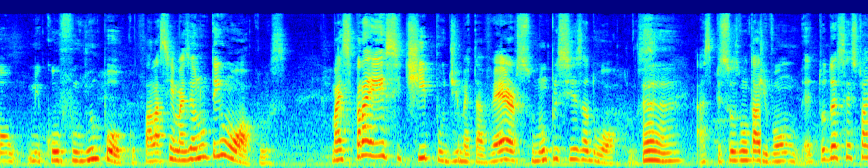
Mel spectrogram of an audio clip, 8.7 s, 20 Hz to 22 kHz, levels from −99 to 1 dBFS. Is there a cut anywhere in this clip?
yes; 1 cut; at 7.6 s

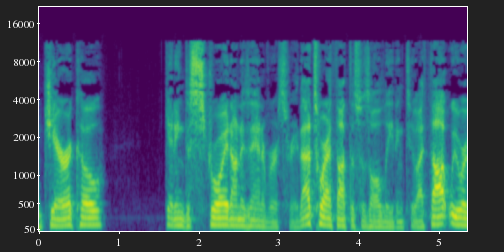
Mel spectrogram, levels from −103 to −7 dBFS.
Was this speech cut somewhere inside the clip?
no; 0 cuts

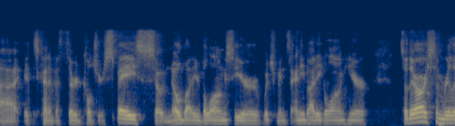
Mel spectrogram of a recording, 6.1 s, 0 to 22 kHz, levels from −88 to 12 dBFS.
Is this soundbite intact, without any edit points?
no; 2 cuts; at 2.7 s, 4.3 s

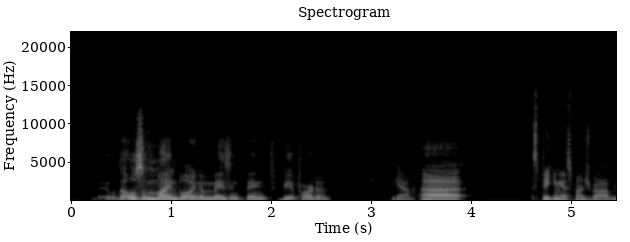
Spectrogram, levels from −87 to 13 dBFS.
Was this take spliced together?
yes; 1 cut; at 3.4 s

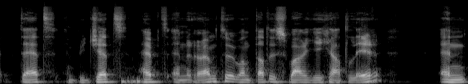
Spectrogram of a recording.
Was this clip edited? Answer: no; 0 cuts

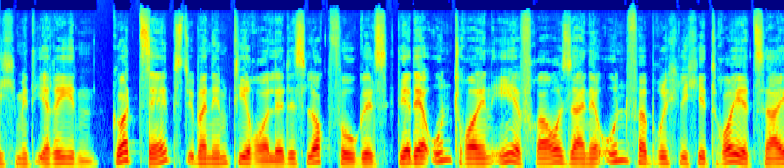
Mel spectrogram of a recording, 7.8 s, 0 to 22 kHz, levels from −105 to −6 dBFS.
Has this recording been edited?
yes; 2 cuts; at 1.1 s, 3.9 s

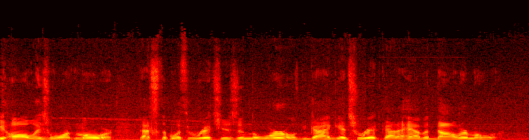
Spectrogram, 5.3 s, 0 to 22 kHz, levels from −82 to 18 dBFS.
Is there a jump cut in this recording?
yes; 3 cuts; at 1.7 s, 3.0 s, 3.8 s

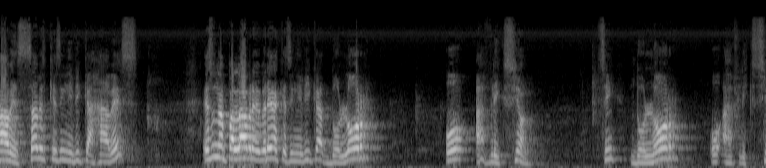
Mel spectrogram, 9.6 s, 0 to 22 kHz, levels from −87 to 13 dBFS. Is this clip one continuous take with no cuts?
yes; 0 cuts

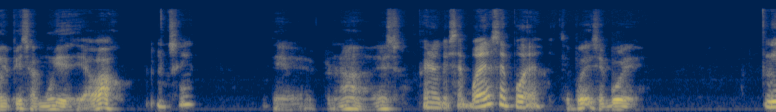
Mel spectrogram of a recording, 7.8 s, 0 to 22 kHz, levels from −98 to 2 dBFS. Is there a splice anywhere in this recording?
yes; 2 cuts; at 2.2 s, 4.1 s

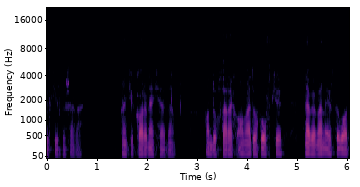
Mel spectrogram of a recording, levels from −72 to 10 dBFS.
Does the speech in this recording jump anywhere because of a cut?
yes; 2 cuts; at 2.0 s, 4.2 s

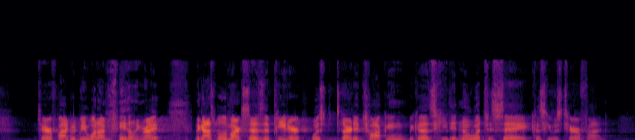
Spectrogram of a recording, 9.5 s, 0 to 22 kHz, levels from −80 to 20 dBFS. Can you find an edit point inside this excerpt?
yes; 3 cuts; at 2.9 s, 5.1 s, 6.9 s

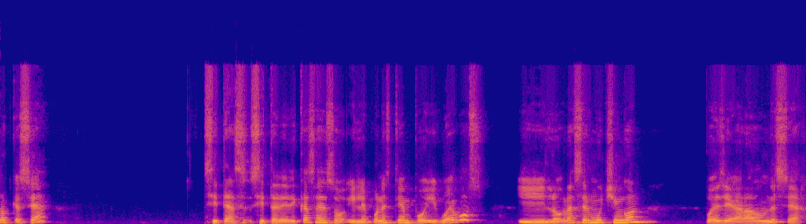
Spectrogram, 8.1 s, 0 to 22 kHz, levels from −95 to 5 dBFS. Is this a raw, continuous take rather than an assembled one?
yes; 0 cuts

